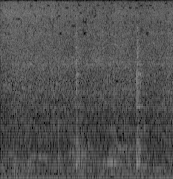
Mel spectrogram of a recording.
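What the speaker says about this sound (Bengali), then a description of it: "আমরা বেশি ভাজবো না, হালকাই ভাজবো" Hilsa fish with potato and plantain fries lightly in a pan, giving a constant close sizzling hiss broken by two sharp utensil clicks as the pieces are turned.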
